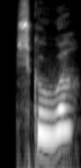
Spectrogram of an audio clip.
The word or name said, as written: skure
